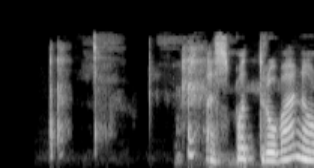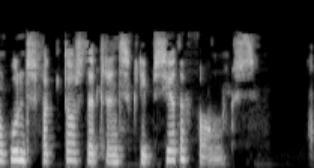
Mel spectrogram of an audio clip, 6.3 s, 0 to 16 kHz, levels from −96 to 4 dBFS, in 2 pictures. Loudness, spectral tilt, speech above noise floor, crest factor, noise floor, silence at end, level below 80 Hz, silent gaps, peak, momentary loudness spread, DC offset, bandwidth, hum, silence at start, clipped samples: -17 LUFS; -3.5 dB/octave; 29 dB; 18 dB; -46 dBFS; 0 s; -56 dBFS; none; 0 dBFS; 13 LU; under 0.1%; 7.8 kHz; none; 0.5 s; under 0.1%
